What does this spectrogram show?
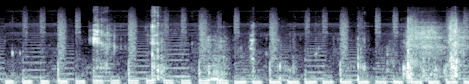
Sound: Takeru speaks Japanese; playful music continues; Joey munching; Takeru munching

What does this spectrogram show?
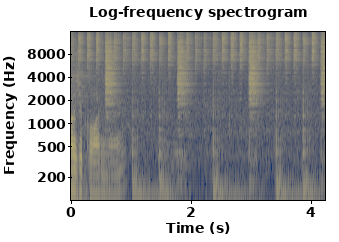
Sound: heartbeat

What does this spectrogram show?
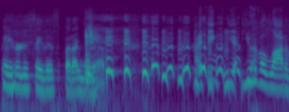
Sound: laughter

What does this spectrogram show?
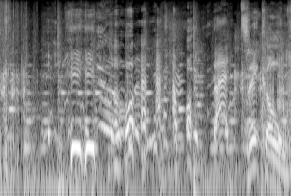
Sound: laughing; giggling

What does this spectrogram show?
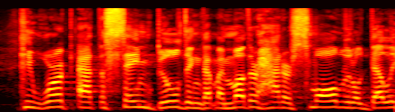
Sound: none

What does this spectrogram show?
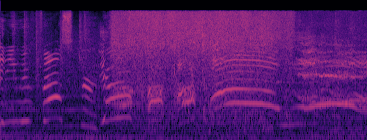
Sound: screaming

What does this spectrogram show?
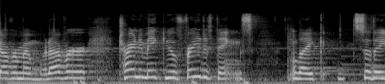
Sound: none

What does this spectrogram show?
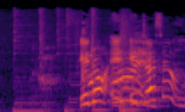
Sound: grunts; gasps

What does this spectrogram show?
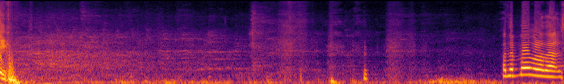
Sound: laughter

